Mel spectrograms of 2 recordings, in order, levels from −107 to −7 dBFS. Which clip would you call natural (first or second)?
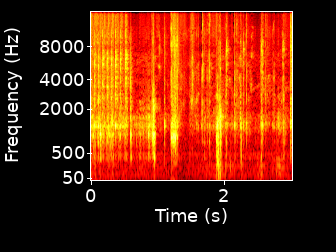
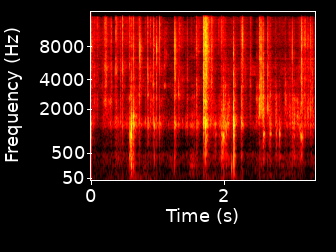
first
